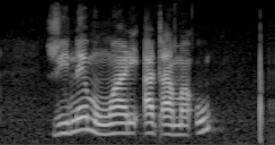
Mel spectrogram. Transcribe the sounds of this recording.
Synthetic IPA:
z̥ʷinɛmuŋwaɺiʔatʼamaʔu

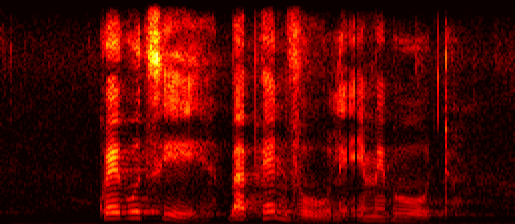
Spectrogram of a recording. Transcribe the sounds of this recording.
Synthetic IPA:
k̬wek̬ut͡sʰiɓapʰend͡vʱulɛ̰ʔimiɓuːd̥ʱʼɔ̥

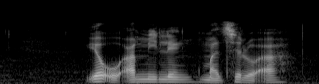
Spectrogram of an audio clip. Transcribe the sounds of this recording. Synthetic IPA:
joʔʊ̰ʔa̰mileŋ̩mat͡sʰɪlɔ̰ʔa

